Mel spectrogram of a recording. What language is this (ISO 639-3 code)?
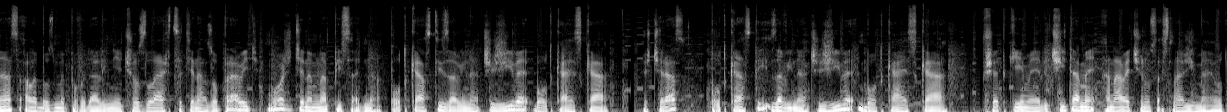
slk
